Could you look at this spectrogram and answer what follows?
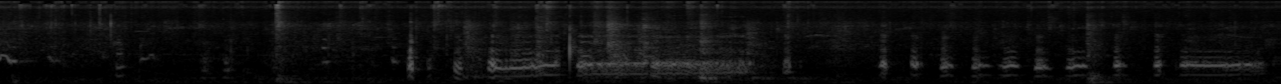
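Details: Hens and roosters on a chicken farm: a loud drawn-out squawking call lasting over a second, then rapid clucks in quick succession, many birds calling together.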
